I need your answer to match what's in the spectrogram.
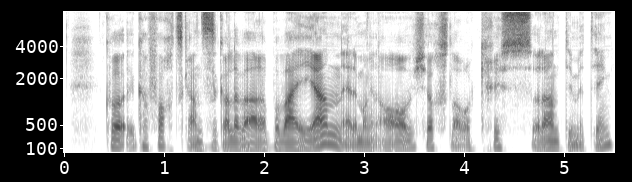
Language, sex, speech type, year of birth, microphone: Norwegian, male, spontaneous, 1988, Shure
